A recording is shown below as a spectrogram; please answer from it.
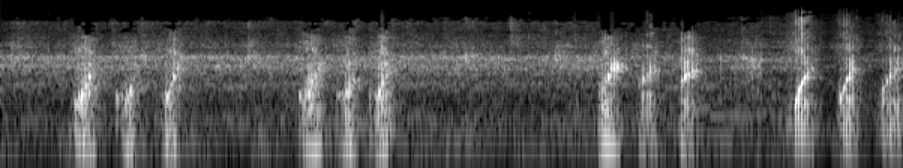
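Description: A person imitating a pig's oinking: short nasal grunts in four quick sets of about three.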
